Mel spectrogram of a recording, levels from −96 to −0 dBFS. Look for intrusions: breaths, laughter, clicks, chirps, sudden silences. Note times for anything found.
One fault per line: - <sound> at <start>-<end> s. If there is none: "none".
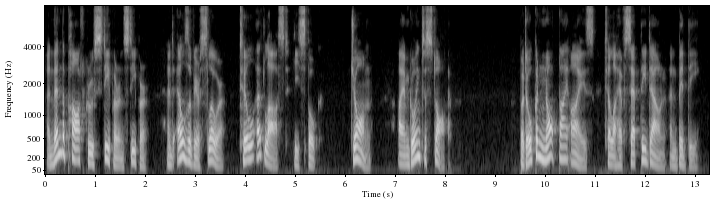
none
